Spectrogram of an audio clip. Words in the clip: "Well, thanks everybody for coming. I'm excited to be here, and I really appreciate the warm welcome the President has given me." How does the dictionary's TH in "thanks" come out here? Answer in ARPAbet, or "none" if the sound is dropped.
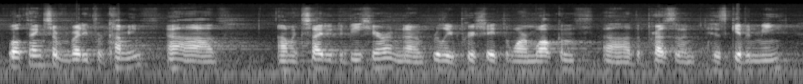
TH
